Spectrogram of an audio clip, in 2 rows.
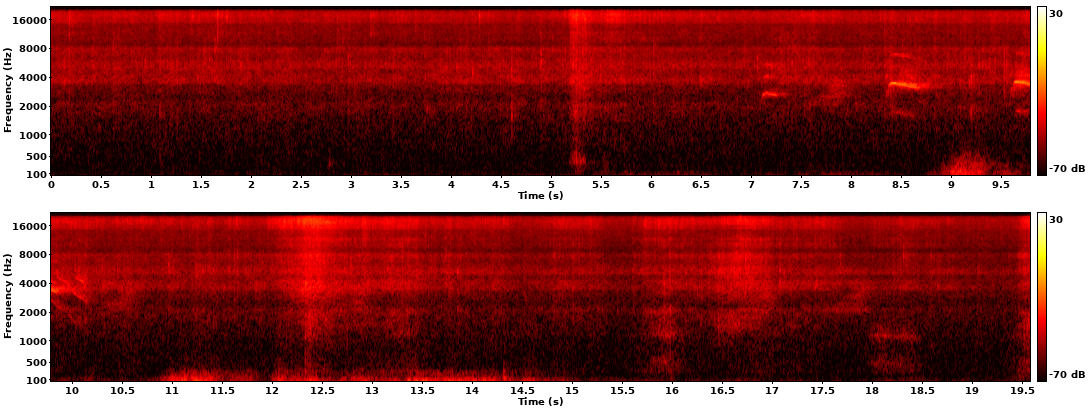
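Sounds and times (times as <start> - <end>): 
steady rain falling outdoors: 0.0 - 19.5
low rumbling bursts: 8.8 - 10.1, 10.9 - 14.8.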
